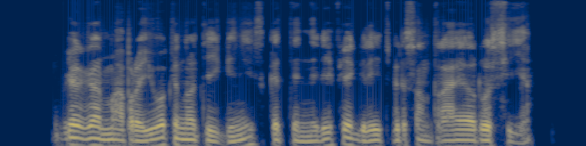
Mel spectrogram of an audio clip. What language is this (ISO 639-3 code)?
lit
